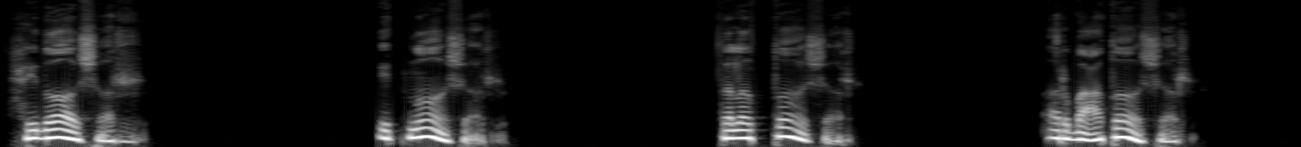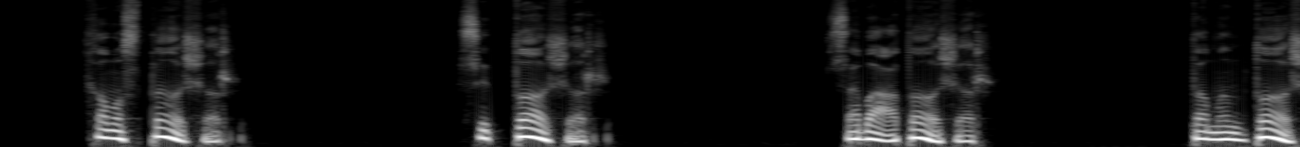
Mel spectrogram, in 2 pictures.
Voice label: numbers 11 20 Egyptian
